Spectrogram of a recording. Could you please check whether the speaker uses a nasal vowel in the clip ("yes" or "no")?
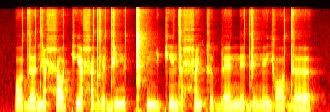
yes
